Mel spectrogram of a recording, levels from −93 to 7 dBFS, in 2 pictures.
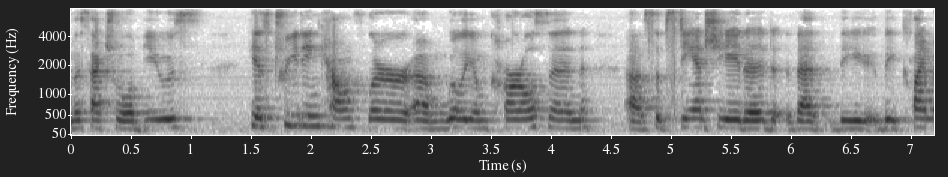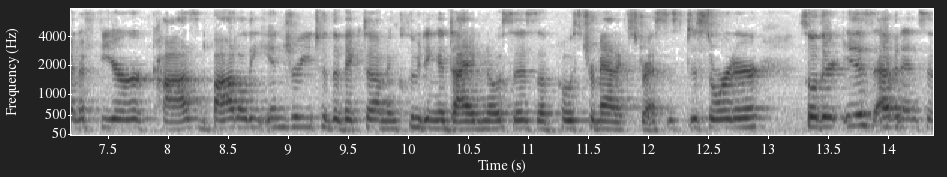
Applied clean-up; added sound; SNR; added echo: none; none; none; none.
